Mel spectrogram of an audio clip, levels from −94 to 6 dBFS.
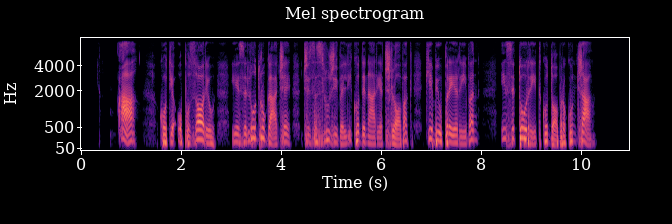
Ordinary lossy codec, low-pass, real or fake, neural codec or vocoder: none; 7.2 kHz; real; none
